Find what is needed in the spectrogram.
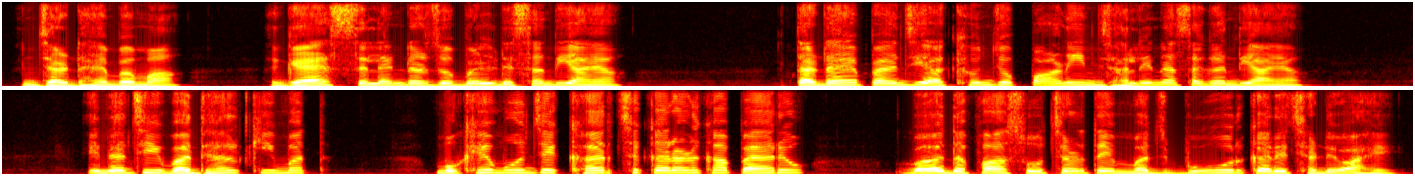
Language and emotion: Sindhi, sad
